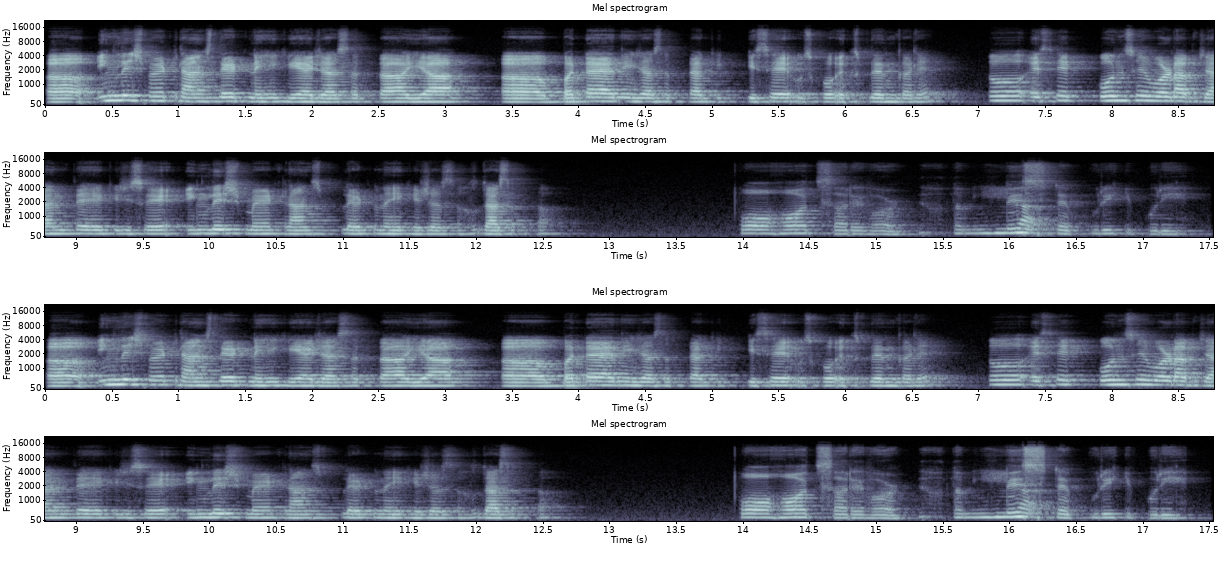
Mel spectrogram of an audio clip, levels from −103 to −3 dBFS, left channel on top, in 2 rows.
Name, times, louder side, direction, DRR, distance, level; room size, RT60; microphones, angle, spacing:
voice 1, 0.0-3.1 3.4-5.0 5.3-6.6 7.1-12.5 16.1-16.2, left 1 dB, 15° left, 8 dB, 0.7 m, -23 dB
voice 2, 14.0-17.3, right 3 dB, 25° right, 13 dB, 0.3 m, -28 dB
13.5 x 6.4 x 3.4 m, 0.67 s
head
